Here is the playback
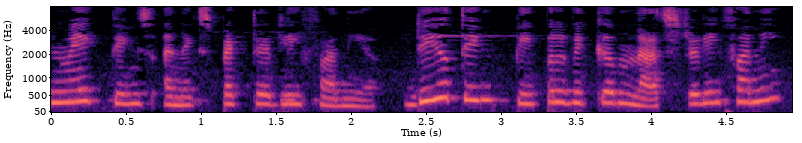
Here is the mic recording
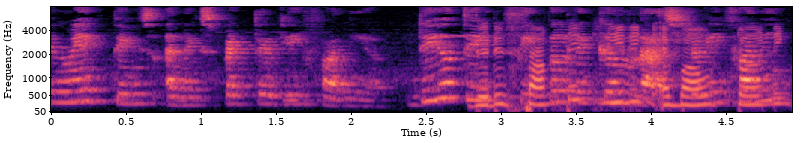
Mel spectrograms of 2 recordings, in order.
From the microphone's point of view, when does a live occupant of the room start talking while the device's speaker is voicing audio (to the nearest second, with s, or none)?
3 s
